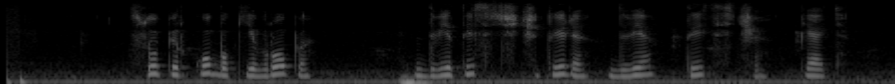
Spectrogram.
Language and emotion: Russian, neutral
